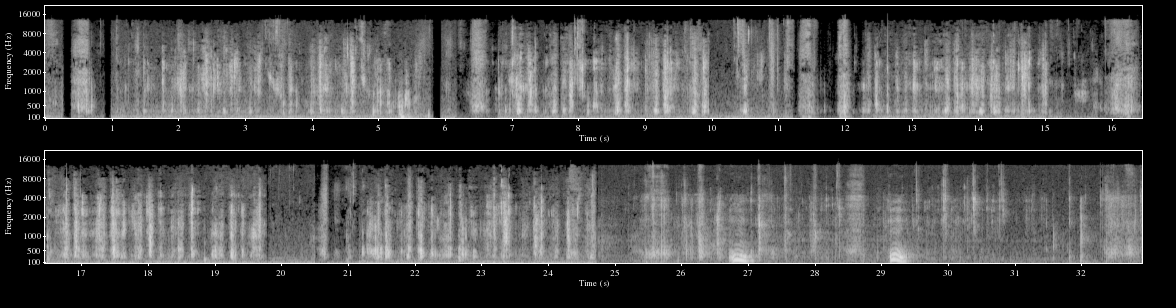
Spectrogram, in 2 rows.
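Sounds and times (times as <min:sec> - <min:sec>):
chewing: 0:25.5 - 0:32.9.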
